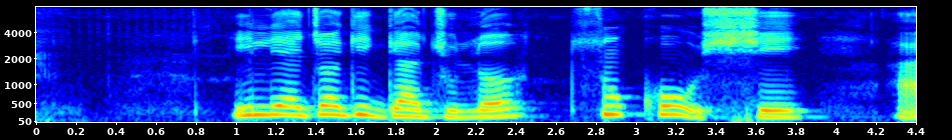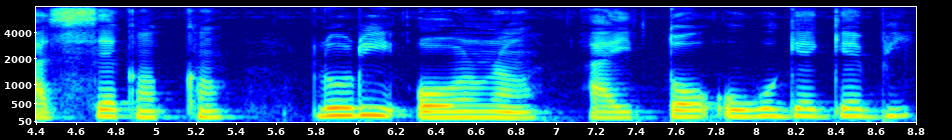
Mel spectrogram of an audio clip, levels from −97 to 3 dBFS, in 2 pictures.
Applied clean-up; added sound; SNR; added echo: none; none; none; none.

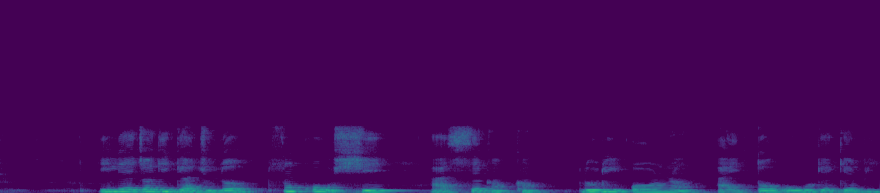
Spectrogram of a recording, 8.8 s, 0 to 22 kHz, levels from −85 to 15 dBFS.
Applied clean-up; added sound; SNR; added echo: none; none; none; reverberation time 0.5 s.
